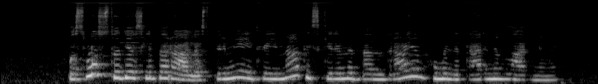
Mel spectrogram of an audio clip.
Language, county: Lithuanian, Vilnius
